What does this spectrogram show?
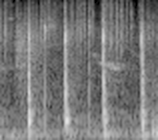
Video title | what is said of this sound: Saint-Domingue, le Nouvel Eldorado des Français | c'est pas ferme c'est pas le bruit sourd donc elle est bonne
